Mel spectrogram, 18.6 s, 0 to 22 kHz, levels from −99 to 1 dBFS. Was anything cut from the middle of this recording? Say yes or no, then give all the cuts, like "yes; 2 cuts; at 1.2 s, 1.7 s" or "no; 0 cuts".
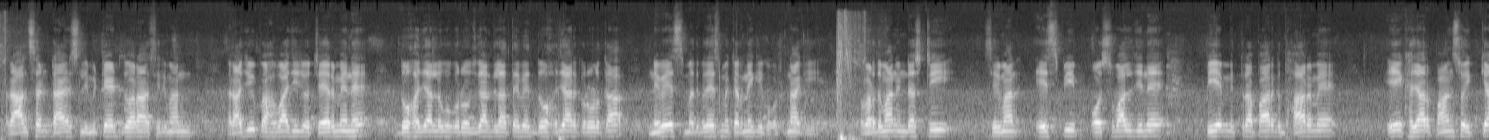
no; 0 cuts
